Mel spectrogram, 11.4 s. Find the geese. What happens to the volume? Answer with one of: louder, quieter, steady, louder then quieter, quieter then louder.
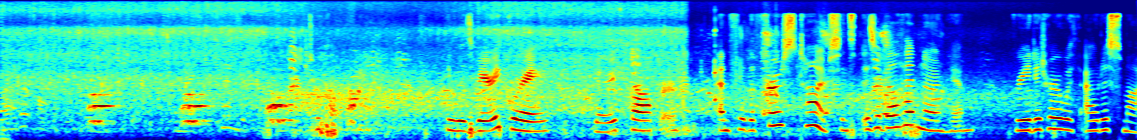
quieter.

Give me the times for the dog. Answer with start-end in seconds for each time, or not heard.
0.8-3.5, 7.6-9.4.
